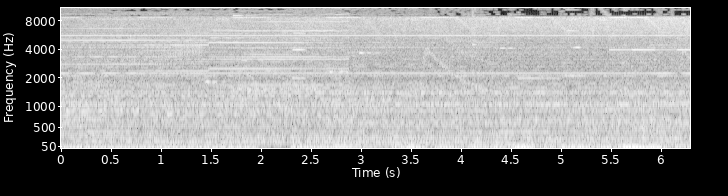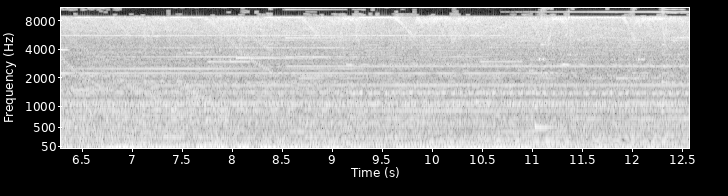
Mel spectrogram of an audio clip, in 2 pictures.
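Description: Dark experimental synthesizer drone music: many sustained tones layered at once, with thin high tones sweeping downward in pitch. A deep low drone swells up about four seconds in and stays.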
